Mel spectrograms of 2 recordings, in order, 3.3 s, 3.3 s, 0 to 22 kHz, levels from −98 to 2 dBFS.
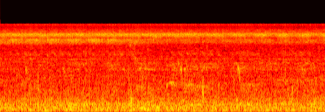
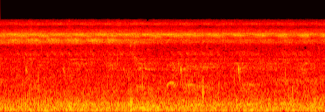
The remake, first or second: first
